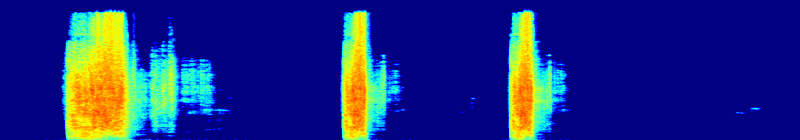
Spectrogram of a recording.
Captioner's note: ripping sound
